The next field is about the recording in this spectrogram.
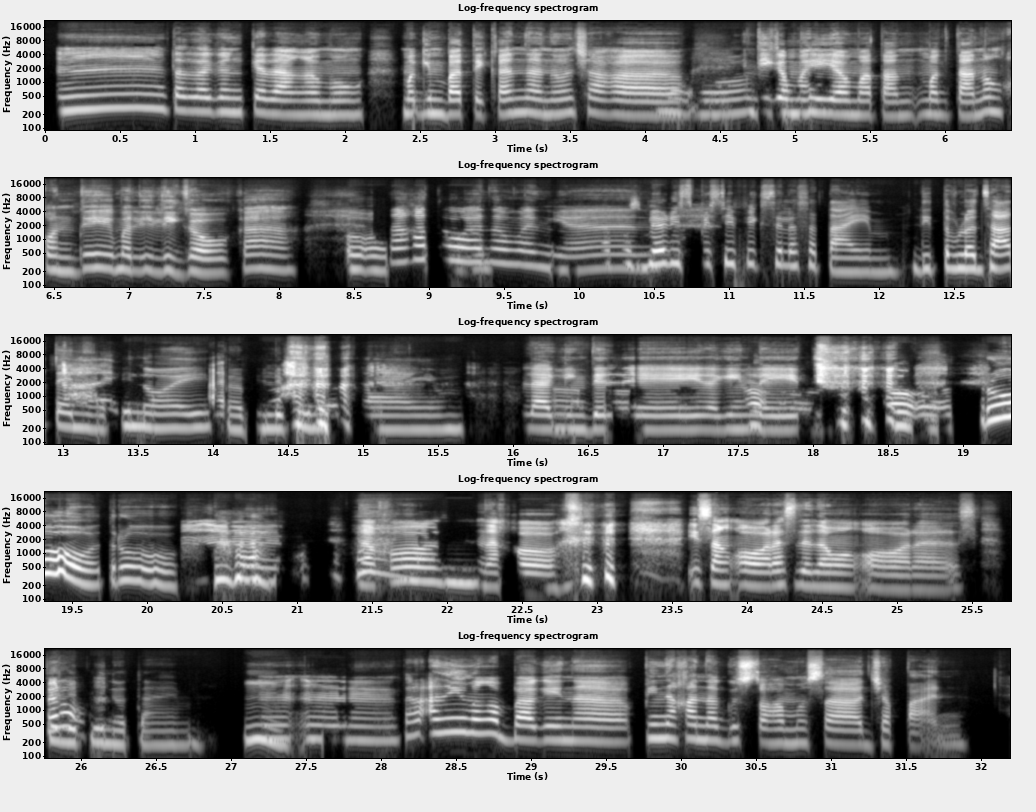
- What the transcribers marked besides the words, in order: drawn out: "Mm"; static; unintelligible speech; distorted speech; laugh; laugh; laugh
- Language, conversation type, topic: Filipino, unstructured, Ano ang pinakakapana-panabik na lugar na nabisita mo?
